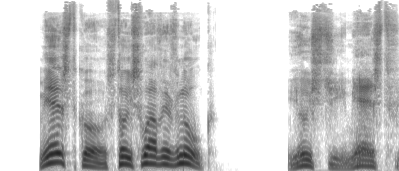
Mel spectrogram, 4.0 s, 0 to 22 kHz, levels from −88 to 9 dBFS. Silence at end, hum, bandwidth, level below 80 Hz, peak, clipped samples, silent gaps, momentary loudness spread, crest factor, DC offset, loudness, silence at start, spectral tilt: 0 s; none; over 20 kHz; -44 dBFS; -2 dBFS; under 0.1%; 2.54-2.87 s; 9 LU; 14 dB; under 0.1%; -15 LUFS; 0.4 s; -5.5 dB/octave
